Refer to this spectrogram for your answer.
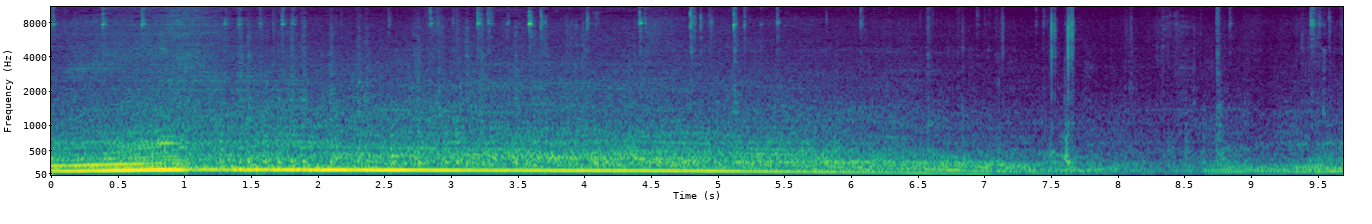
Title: Rattling noise, off throttle 4k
